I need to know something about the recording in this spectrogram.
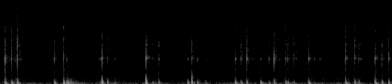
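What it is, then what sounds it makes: Metal screw lid on a glass jar. Fingertips and nails tap quickly on the metal screw lid of a small glass mason jar with colored contents, held in hand. Seventeen soft, quick taps sound as dull low thumps with a faint clicky tone around 1 kHz. Each tap dies away almost instantly.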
